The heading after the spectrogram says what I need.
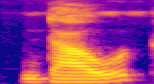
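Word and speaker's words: doubt: টি এল ই subtle এখানে প্রতিটি শব্দে বি এর পরে টি রয়েছে যার কারণে উপরের এই নিয়ম অনুযায়ী প্রতিটি শব্দে বি এর উচ্চারণ সাইলেন্ট হয়েছে অথবা বি অনুচ্চারিত রয়েছে আশা করি সকলেই বুঝতে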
